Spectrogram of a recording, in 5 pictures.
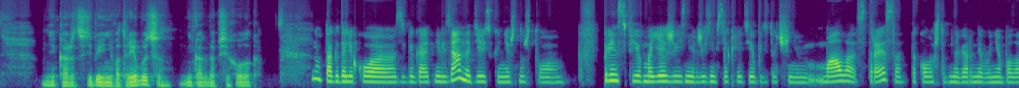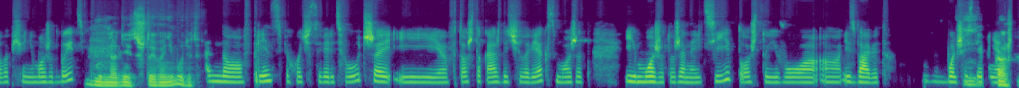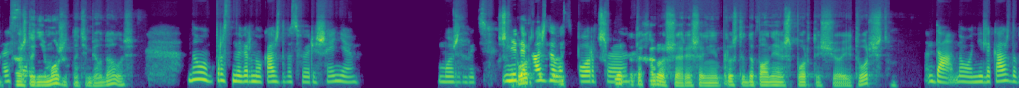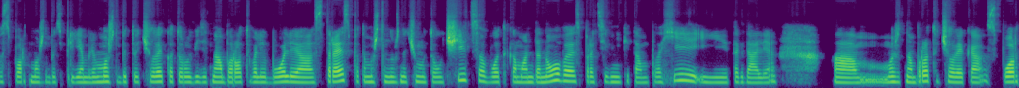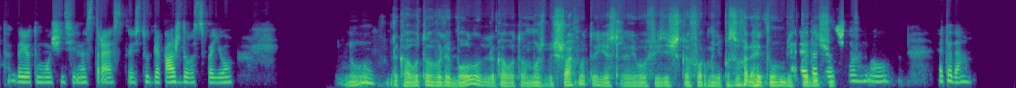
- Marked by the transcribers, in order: other background noise; tapping; grunt
- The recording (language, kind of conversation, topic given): Russian, podcast, Как вы справляетесь со стрессом в повседневной жизни?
